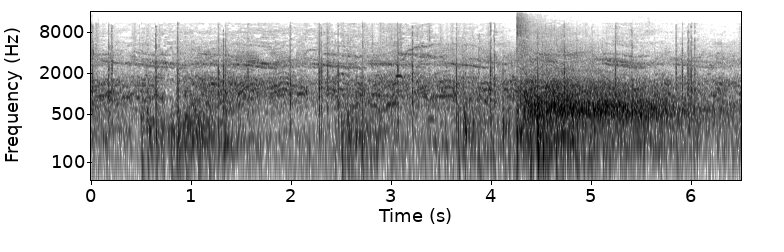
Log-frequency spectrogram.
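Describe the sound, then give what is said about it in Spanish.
A rapid, irregular string of firecrackers packed into the tail of Clavileño, set alight, pops and crackles, with a denser, louder burst of explosions near the end over a steady hiss of smoke and debris. “estaban a punto de reventar de risa y queriendo rematar la aparatosa aventura, le prendieron fuego a la cola de Clavileño, que al estar repleto de cohetes tronadores explotó y voló por los aires, enviando al suelo a sus dos jinetes medio chamuscados.”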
